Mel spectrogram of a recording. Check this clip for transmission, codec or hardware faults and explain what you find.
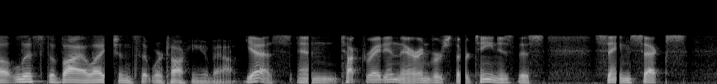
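You've got packet loss filled with silence, four dropouts over a telephone-band G.711 line. The holes land at 1.04–1.14 s, between "list of" and "that we're talking about"; 3.08–3.12 s, before "tucked right in there"; 4.60–4.66 s, between "in there in verse" and "is this"; and 6.16–6.20 s. Lost packets were replaced with silence, so the sound cuts out with hard edges. The gaps run 100, 40, 60 and 40 ms, which fits 20 ms packets.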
